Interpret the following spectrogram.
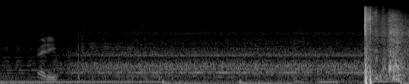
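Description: A Benelli Nova 12-gauge pump-action shotgun fires a single solid brass slug: one sharp, loud report about three and a half seconds in.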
